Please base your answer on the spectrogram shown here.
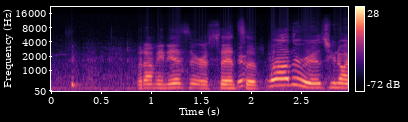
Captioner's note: laughing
